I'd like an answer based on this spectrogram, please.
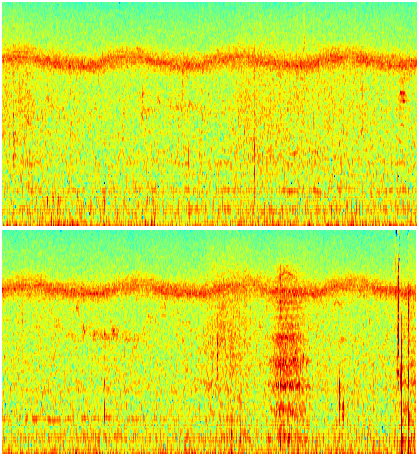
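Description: Insects droning steadily at a high pitch, the tone wavering gently up and down about once a second. Near the end come a brief noisy burst and a few sharp clicks.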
